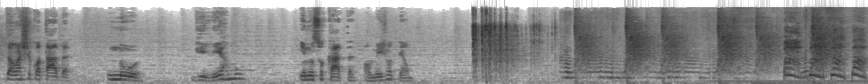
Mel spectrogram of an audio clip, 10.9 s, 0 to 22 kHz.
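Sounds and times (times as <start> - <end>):
speech: 0.1 - 5.3, 7.0 - 7.9, 10.4 - 10.8
swarm of flies buzzing: 6.6 - 10.6.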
